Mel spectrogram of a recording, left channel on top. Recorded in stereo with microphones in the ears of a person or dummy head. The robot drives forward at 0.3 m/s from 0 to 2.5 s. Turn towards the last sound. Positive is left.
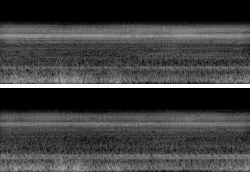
No sound to turn to.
